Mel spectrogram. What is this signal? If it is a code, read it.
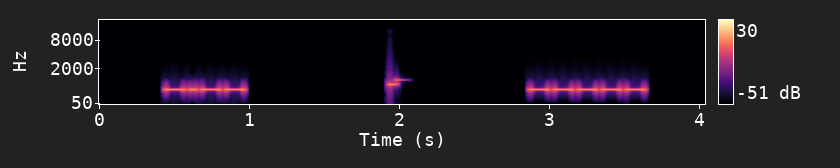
Morse code, heard as a keyed tone, about 31 wpm, 700 Hz. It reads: Y 0
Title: Single Letter-Number Alt 30wpm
